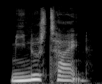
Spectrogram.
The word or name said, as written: minustegn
